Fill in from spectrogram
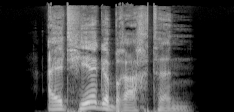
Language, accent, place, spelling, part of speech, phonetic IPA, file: German, Germany, Berlin, althergebrachten, adjective, [altˈheːɐ̯ɡəˌbʁaxtn̩], De-althergebrachten.ogg
- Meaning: inflection of althergebracht: 1. strong genitive masculine/neuter singular 2. weak/mixed genitive/dative all-gender singular 3. strong/weak/mixed accusative masculine singular 4. strong dative plural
